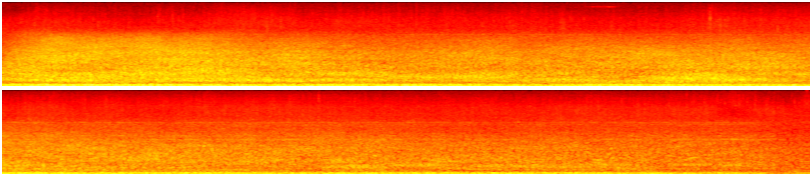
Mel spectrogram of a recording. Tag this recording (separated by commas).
Aircraft, Vehicle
